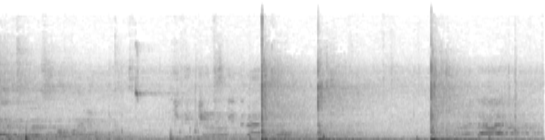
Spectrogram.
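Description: Basketballs bounce on a wooden floor, echoing in a large hall.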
